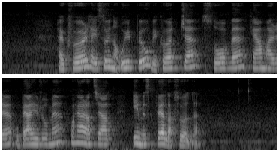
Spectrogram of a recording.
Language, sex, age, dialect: Faroese, female, 36-60, Suðuroy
